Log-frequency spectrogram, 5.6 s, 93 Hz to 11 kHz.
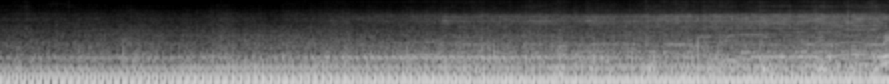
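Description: A car with a newly installed Hertz SX 165 NEO speaker system accelerates up to highway speed, its engine rumble building steadily with road and cabin noise throughout, loud and continuous with no voices.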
